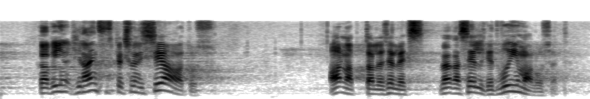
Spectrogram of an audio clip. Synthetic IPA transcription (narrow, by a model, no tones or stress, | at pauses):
kɑifinɑnʲt̪sinspektsionise̞ɑd̪̥us | ɑnːɑb̥̚t̪ɑlːe̞s̬e̞lːe̞ksvæɡ̥ɑse̞lɡ̥e̞d̪vɤjmɑluse̞d̪̥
